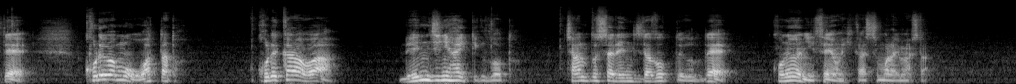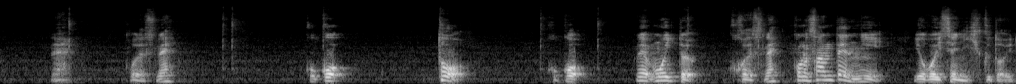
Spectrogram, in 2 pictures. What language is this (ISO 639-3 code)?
jpn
